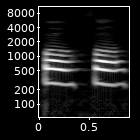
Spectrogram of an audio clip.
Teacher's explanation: Labiodental, as I mentioned, with the involvement of the lower lip and the upper teeth.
